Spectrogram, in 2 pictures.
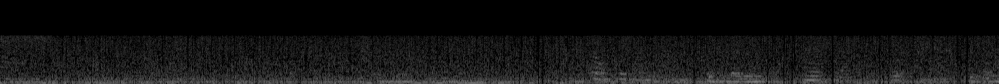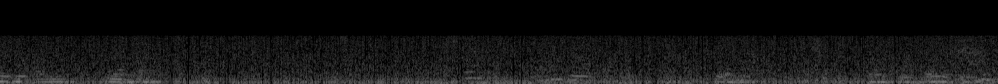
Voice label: whisper; Homer Mill 2009; Homer Mill EVP 15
